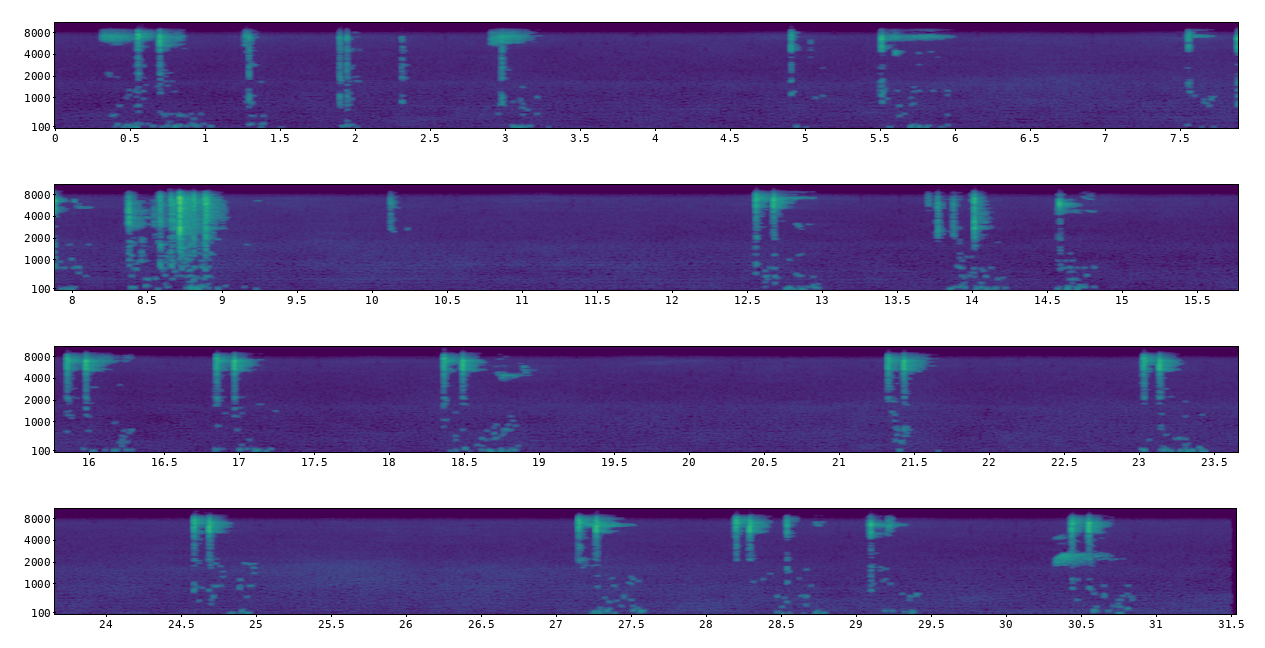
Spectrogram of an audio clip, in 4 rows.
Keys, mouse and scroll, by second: 1.3 Escape, 3.1 scroll, 3.6-4.3 scroll, 4.4 scroll, 6.4 middle click, 7.9 middle click, 8.2 middle click, 8.3-9.2 typing, 9.1 scroll, 12.7 click, 14.5 F8, 16.1 click, 17.1 click, 18.6 click, 21.5 click, 23.3 click, 24.8 click, 27.3 click, 29.1 scroll, 30.6 click, 31.4-31.5 scroll.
